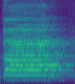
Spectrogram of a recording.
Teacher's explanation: زبان کی نوک اور اوپر کے دانتوں کے مسوڑوں کو لگنے سے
